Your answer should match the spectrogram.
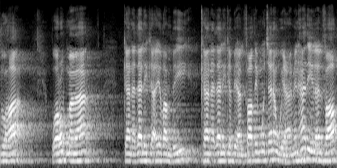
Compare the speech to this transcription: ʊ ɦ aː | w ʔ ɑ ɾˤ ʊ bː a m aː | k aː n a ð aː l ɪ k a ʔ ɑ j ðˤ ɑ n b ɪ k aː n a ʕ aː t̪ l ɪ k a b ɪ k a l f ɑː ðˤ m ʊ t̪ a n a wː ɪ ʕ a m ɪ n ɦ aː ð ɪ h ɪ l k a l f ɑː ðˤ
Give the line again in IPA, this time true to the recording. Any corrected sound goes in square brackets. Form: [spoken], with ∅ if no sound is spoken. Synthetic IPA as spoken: ʊ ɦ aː | w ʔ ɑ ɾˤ ʊ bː a m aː | k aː n a ð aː l ɪ k a ʔ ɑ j ðˤ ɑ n b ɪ k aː n a [ð] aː [∅] l ɪ k a b ɪ [ʔ] a l f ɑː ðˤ m ʊ t̪ a n a wː ɪ ʕ a m ɪ n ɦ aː ð ɪ h ɪ l [ʔ] a l f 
